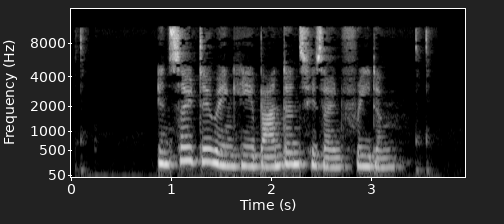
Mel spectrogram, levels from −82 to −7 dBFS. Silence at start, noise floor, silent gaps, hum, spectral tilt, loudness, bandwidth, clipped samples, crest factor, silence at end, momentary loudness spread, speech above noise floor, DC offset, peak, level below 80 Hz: 0.1 s; -67 dBFS; none; none; -2.5 dB/octave; -20 LUFS; 12 kHz; under 0.1%; 24 dB; 0.35 s; 22 LU; 45 dB; under 0.1%; 0 dBFS; -66 dBFS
